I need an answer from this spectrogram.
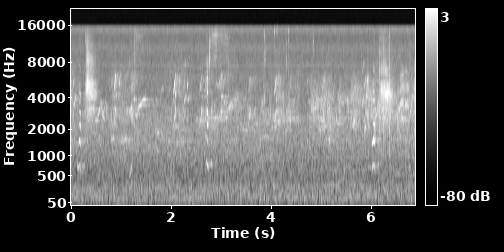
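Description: Wild birds calling and chirping, with many short calls scattered through and two slightly louder ones, the first near the middle and the second about six seconds in, over a steady outdoor hiss.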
